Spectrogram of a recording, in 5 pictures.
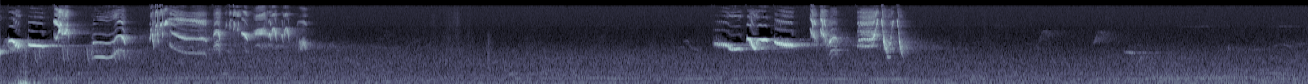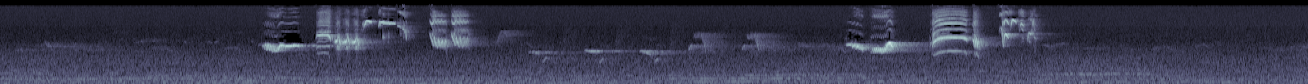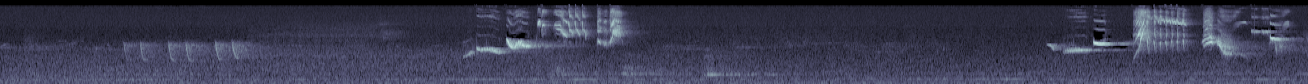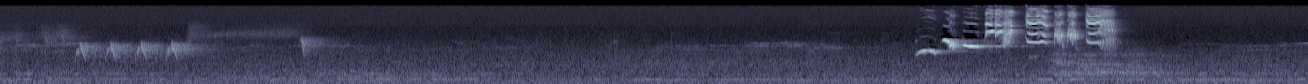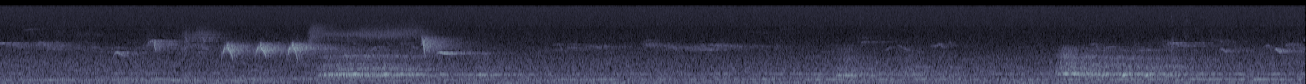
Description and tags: Bird singing close in city garden
Bird singing recorded on the balcony close to the singing bird. Some city sounds in the background.
loud, summer, urban, close, bird, sing, city, dogs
